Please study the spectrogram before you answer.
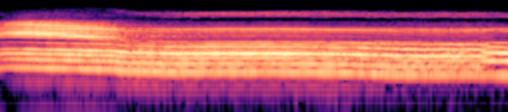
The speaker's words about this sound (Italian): Si guardò attorno, premette un interruttore e si udì un miagolio orrendo.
